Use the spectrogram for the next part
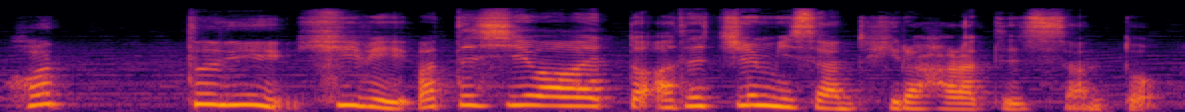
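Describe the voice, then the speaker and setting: A woman's voice: sits high, animated, a little slow, darkish tone, soft background music. A woman co-hosting a radio show, chatting casually but politely. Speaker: radio show co-host, stage actress.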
